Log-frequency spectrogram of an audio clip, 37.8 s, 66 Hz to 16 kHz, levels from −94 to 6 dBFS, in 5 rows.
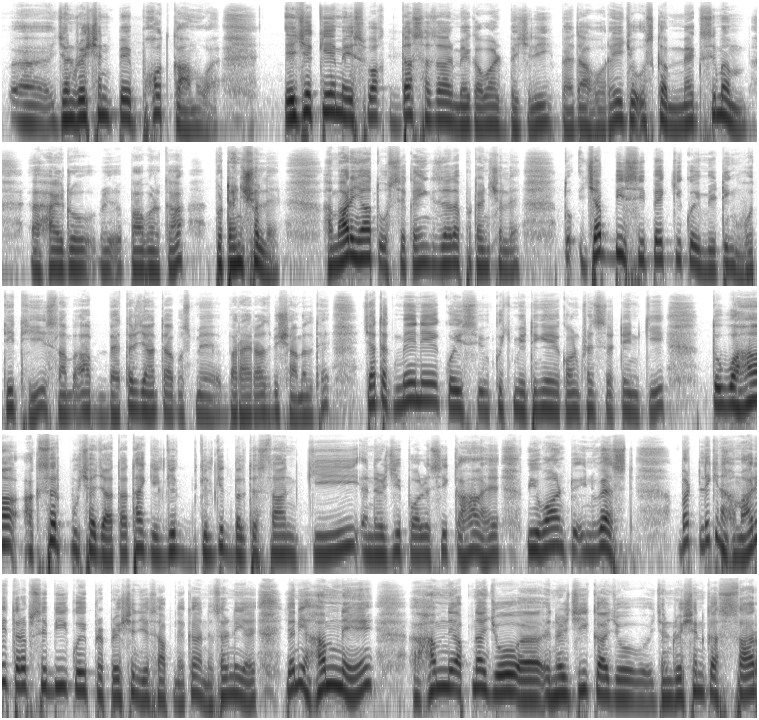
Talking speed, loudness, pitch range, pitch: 185 wpm, -21 LUFS, 140-180 Hz, 155 Hz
